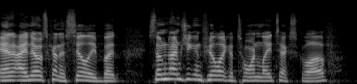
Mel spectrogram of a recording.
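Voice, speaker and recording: A man speaks very fast in a bright, sharp tone with ordinary pitch variation. The recording is very clean and the background silent. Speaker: pastor. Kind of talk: speaking reel, sermon-style storytelling to an audience. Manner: humorous, conversational.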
